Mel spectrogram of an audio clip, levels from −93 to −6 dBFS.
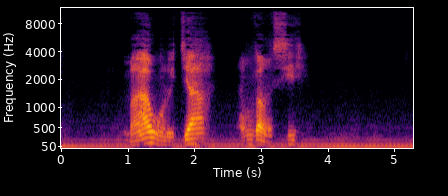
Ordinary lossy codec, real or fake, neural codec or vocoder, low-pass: MP3, 48 kbps; fake; codec, 44.1 kHz, 2.6 kbps, DAC; 10.8 kHz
